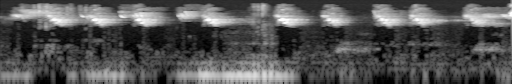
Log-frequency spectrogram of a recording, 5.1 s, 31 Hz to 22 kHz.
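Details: Young male double-collared seedeater, born March 2019, singing to mark its territory: a quiet series of high, slurred twittering phrases that repeat roughly every half second, with a low hum underneath.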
